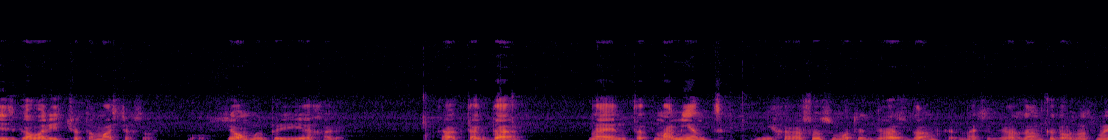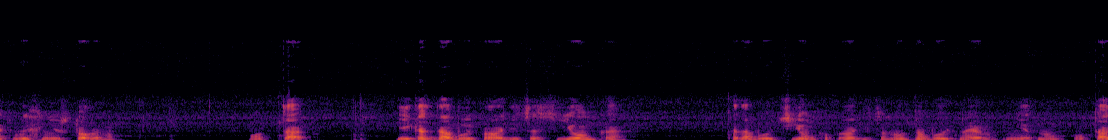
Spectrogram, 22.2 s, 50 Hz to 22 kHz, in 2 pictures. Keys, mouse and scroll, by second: 1.1-4.8 drag, 5.4 click, 7.5 click, 9.2-10.9 drag, 13.2-14.3 drag, 15.1-18.8 middle drag, 20.6-22.1 drag.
